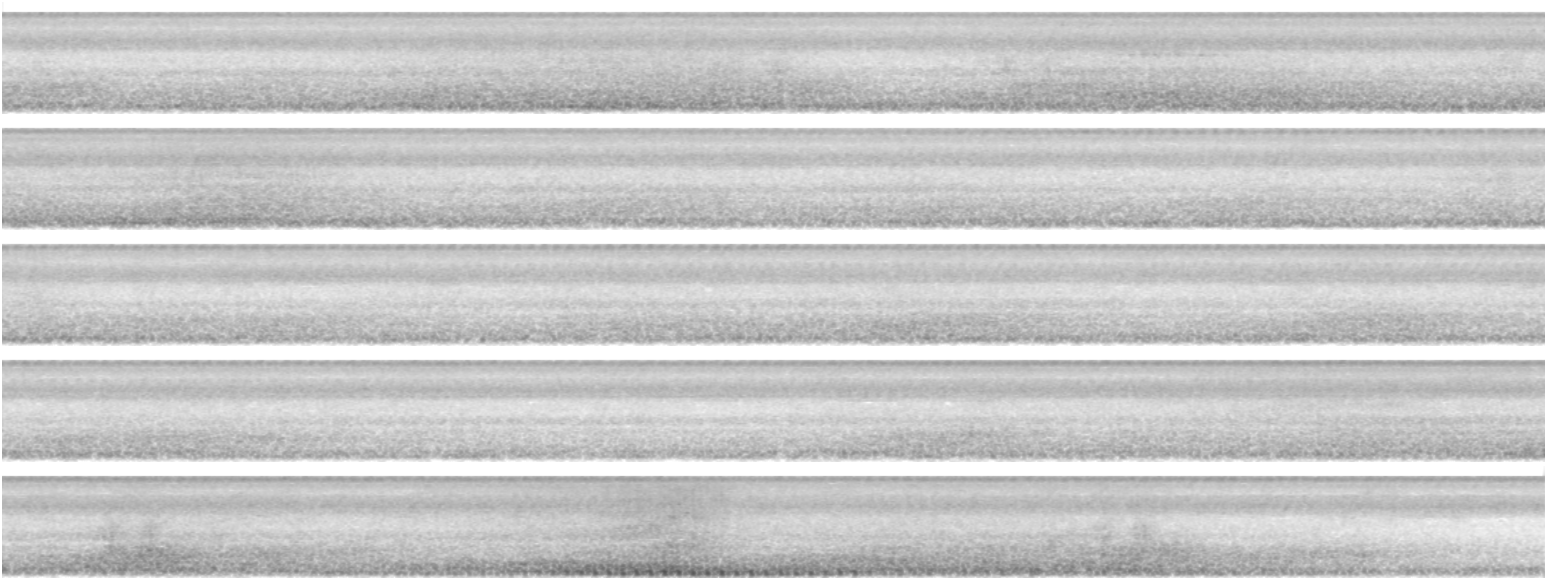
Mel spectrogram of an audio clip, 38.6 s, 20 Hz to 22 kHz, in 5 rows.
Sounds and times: cicadas 0.0 - 38.5
passing cars and tracks 0.0 - 38.5
motorcycles 0.1 - 17.4
motorcycles 27.3 - 38.3

